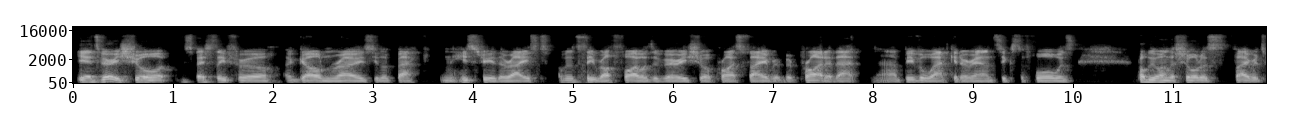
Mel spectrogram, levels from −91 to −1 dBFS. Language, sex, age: English, male, 20-39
